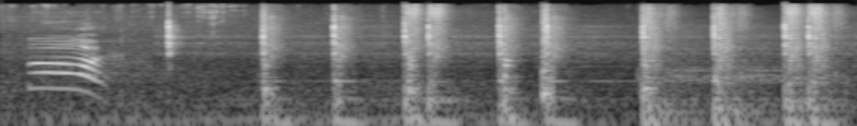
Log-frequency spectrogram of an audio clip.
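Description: Sticks beating a percussion rhythm on street objects, starting about a second in right after a spoken count-in. The hits are sparse at first and come faster toward the end, about three a second.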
